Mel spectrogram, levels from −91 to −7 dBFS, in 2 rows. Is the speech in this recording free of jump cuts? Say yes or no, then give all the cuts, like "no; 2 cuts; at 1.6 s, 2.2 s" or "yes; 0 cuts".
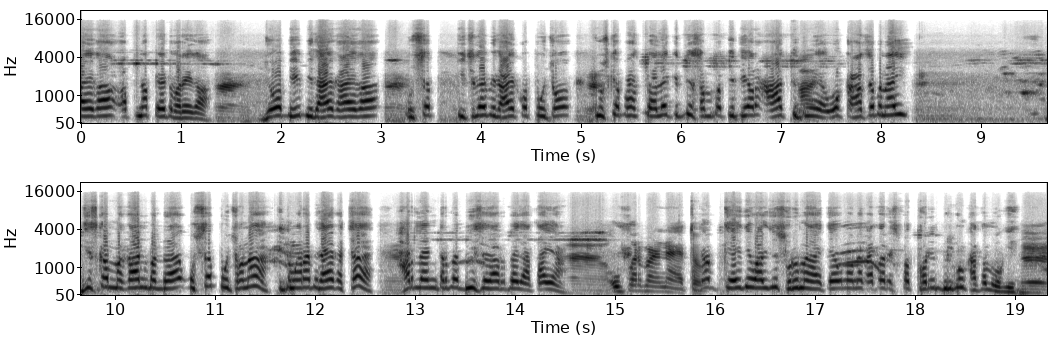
yes; 0 cuts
